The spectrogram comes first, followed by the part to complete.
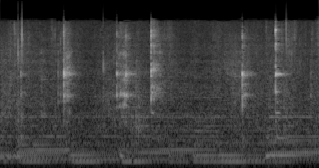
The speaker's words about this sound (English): Soften it with a fork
